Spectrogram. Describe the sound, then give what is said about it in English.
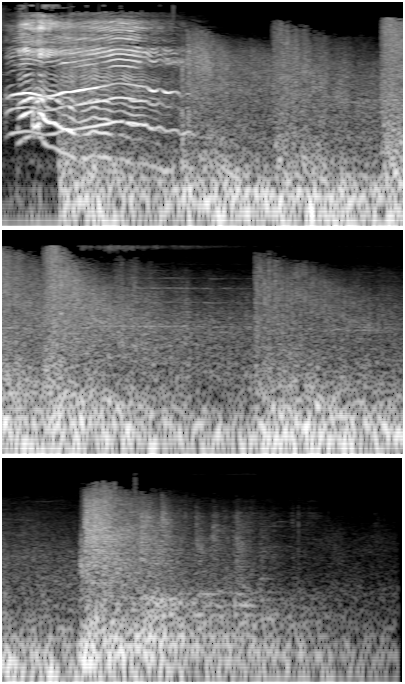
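Explosion effects for a sun blowing apart: warbling electronic tones open the sequence, then a run of heavy booming bursts, each decaying into a low rumble, with a loud final blast near the end. “Look at the sun! What's happening to it? I'm not sure. It almost looks like it's exploding!”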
